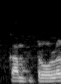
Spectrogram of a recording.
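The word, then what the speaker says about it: Comptroller: बहुत important question है कंट्रोलर and auditor general इसका फुल फॉर्म देखिए कंट्रोलर नहीं होता है कंट्रोलर होता है सी ओ एम प टी आर O double L ई आर ठीक है कंट्रोलर एंड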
